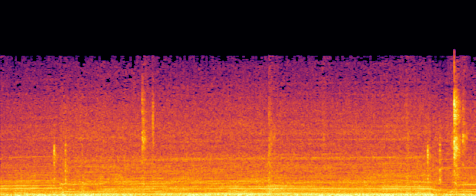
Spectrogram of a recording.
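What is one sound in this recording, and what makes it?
A racing car engine screams at a steady high pitch down a straight.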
